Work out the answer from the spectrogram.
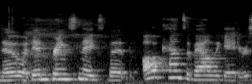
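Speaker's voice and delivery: normal talking voice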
